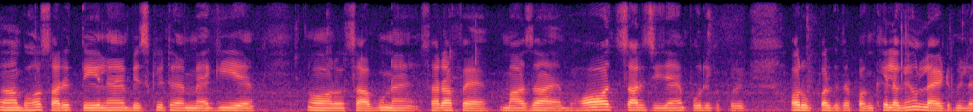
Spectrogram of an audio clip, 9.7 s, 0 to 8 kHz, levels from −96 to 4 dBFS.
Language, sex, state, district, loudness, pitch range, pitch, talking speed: Hindi, female, Punjab, Fazilka, -18 LUFS, 160-170 Hz, 165 Hz, 210 wpm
